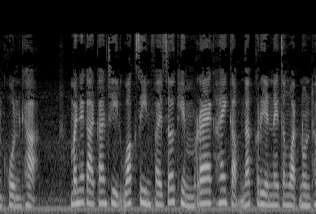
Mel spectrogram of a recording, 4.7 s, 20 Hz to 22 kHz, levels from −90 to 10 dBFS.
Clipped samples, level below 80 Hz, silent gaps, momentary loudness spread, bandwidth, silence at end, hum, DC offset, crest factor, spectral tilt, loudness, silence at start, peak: under 0.1%; -56 dBFS; none; 5 LU; 11.5 kHz; 0 s; none; under 0.1%; 18 dB; -5 dB/octave; -27 LUFS; 0 s; -10 dBFS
